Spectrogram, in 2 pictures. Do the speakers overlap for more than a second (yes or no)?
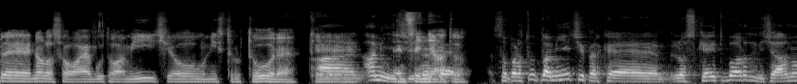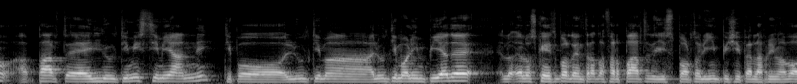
yes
